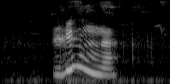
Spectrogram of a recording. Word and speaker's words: lune: Ici, Lune, c'est quand même comment dire, un son compliqué à prononcer pour les apprenants étrangers. U, le son U est très rare dans d'autres langues. U, lune, lune, une lune.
